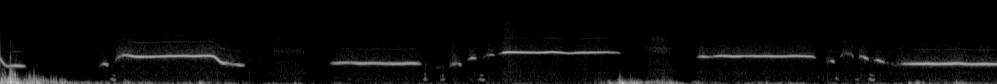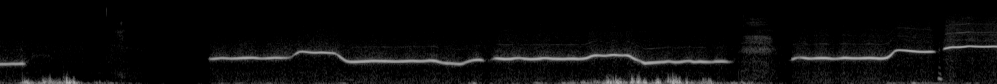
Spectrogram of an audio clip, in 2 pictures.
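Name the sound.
person whistling a tune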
